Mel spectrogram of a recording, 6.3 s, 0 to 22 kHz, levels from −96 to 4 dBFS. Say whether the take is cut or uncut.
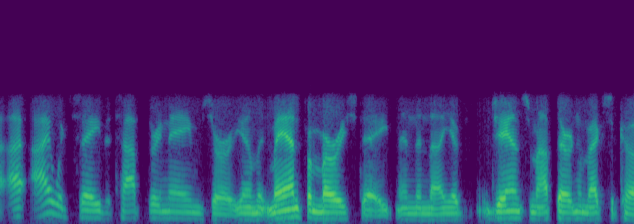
uncut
